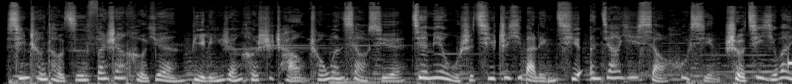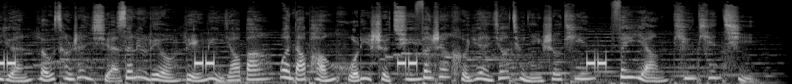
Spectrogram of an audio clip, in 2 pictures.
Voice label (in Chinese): 女 广告; 翻山和院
